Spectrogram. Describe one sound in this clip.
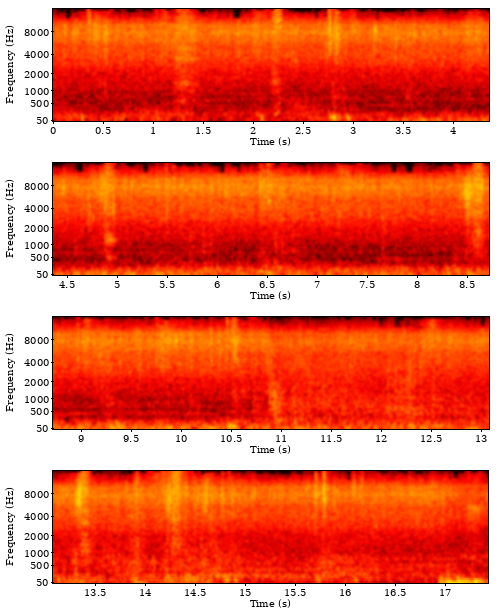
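Footsteps scuff and rustle on moss and bark.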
